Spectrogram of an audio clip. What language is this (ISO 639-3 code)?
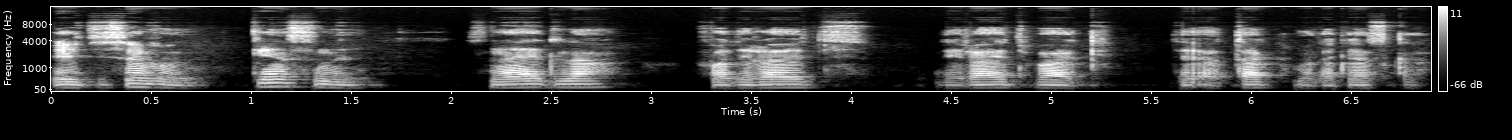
pcm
